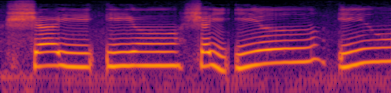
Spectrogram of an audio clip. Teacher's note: tanwin kasrahnya dibaca samar-samar sambil berdengung, di mana tingkat kesamarannya sama dengungannya seimbang. Kenapa? Karena shin makhraj hurufnya tidak terlalu dekat dan tidak terlalu jauh dari nun. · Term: ikhfa ausat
